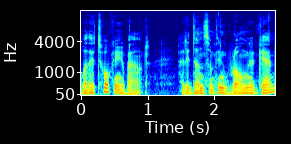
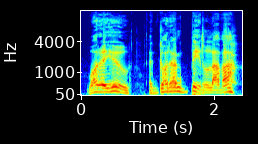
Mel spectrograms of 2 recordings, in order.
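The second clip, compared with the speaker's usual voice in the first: loud, higher, contemptuous yell; furious shout; 9 semitones higher, 9 dB louder than usual. A narrator's reading. Father shouting at his son in disgust, loud. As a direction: lash out at the boy.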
